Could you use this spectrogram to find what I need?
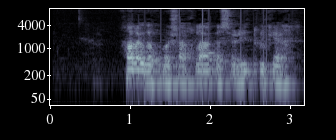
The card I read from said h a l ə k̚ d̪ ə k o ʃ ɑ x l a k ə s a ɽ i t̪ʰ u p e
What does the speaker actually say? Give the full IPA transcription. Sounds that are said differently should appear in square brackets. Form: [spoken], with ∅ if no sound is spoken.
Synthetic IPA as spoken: [x] a l ə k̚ d̪ ə [x] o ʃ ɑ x l [ɑ] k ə s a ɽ i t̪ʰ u [k] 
